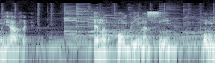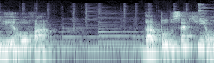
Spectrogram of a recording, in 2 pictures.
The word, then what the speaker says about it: Yehová: visualizarmos como legítimo, no caso, se referindo à pronúncia em português, Jeová, sim, porque sabemos que em hebraico é Yehová, tudo bem.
